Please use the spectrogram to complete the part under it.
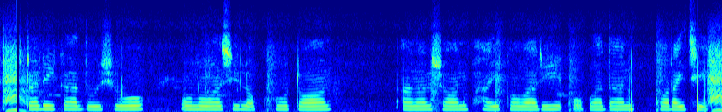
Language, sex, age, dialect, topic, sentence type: Bengali, female, 18-24, Rajbangshi, agriculture, statement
